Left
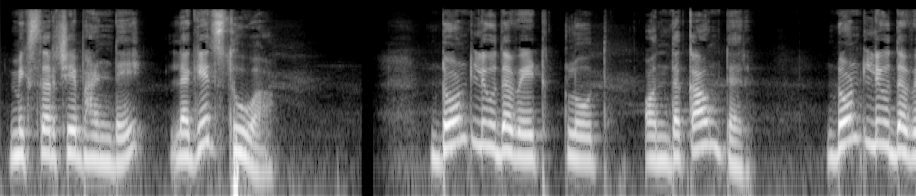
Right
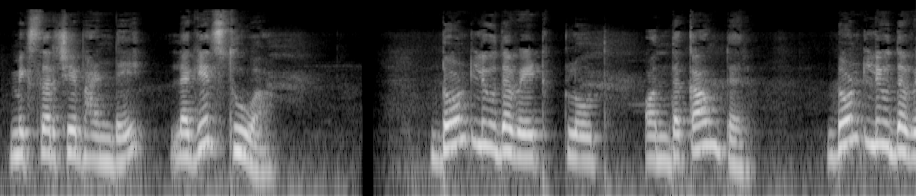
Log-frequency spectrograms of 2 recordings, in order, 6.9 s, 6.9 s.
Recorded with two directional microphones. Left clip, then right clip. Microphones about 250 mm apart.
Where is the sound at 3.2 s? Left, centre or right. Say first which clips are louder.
Left 10 dB; left.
